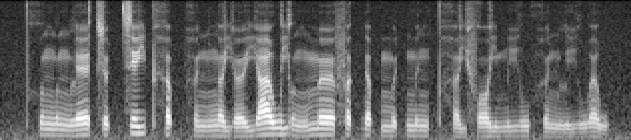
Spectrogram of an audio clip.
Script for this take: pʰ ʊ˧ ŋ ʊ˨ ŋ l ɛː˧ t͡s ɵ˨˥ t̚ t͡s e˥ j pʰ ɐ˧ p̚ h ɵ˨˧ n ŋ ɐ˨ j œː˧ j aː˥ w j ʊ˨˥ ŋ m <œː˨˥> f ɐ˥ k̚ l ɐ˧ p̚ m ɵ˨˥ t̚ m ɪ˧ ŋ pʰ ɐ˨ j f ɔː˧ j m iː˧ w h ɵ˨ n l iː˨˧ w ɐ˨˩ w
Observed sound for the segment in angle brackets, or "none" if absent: œː˥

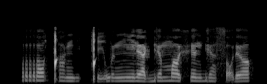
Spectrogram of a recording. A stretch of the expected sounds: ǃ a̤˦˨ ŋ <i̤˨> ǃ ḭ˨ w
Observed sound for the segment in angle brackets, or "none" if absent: i̤˨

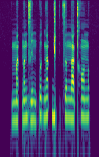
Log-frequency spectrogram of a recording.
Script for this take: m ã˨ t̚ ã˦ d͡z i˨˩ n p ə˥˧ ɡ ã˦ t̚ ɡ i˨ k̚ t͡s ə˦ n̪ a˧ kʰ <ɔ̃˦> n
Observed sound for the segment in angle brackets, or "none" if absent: ɔ̃˦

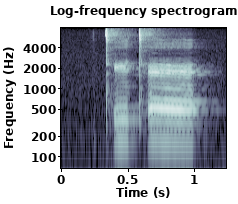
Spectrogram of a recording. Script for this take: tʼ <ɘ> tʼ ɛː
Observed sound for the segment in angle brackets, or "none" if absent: e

